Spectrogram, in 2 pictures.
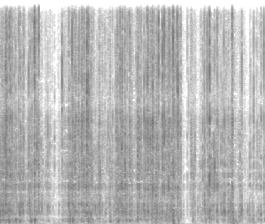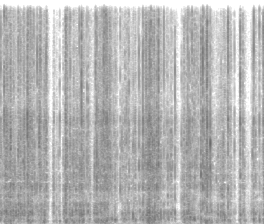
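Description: A hand crinkles and squeezes a full Space Raiders crisp bag made of foil-lined plastic film. The result is a dense, continuous, bright crackling and rustling with almost no low end, rising and dipping briefly as the grip shifts.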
